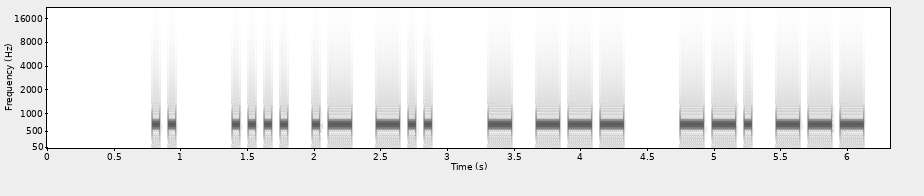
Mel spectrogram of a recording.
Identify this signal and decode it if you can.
Morse code, heard as a keyed tone, about 21 wpm, 700 Hz. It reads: I HAD TO GO
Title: Sentences with 3-Word Phrases - 20wpm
